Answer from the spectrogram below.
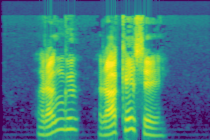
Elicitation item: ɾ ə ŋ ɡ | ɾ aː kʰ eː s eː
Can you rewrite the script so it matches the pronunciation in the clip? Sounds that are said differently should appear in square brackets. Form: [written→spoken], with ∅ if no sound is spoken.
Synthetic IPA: ɾ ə ŋ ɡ | ɾ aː kʰ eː s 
